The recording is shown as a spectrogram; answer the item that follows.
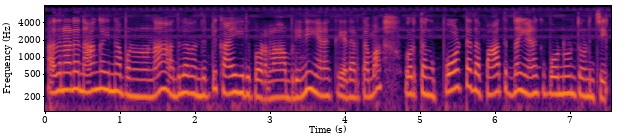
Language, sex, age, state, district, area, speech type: Tamil, female, 60+, Tamil Nadu, Sivaganga, rural, spontaneous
